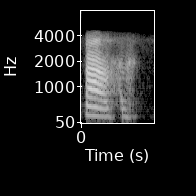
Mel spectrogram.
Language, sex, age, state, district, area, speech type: Kannada, female, 45-60, Karnataka, Chikkaballapur, rural, conversation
